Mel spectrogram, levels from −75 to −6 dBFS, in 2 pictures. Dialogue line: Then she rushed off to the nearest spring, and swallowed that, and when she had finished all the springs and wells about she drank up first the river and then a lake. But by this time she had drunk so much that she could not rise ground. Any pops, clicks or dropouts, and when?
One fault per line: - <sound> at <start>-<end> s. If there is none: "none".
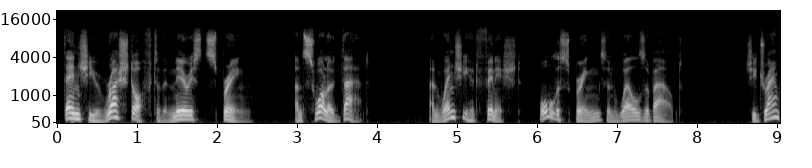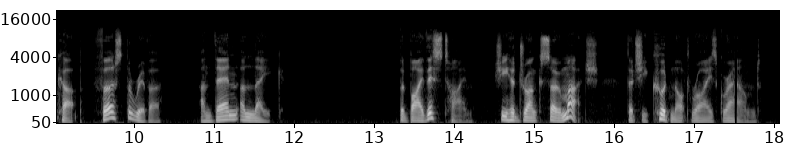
- dropout at 17.5-17.5 s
